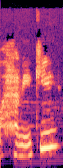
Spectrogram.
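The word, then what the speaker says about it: Haneke: the piano teacher from 2001 directed by Michael haniki I think is how you say his name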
